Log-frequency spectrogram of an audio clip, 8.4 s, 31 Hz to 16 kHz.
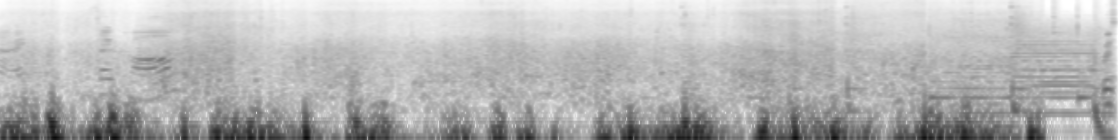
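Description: Wind rushing past a sailboat heading upwind in about 14 knots, a loud continuous buffeting roar with water wash underneath and brief voices near the end.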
